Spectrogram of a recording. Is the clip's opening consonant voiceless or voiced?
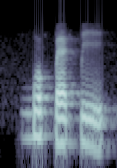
voiced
